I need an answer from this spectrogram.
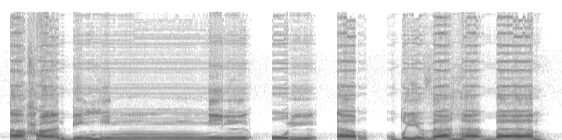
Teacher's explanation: tutup mulut rapat. Kat sini mim, jumpa mim, idgham mislain.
